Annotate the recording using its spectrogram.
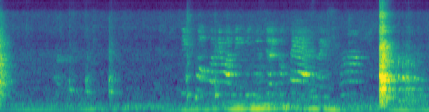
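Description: A small plastic slime pot being opened and handled, with a few faint clicks early on. Indistinct background voices follow, and a short loud handling noise comes near the end as the slime comes out.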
